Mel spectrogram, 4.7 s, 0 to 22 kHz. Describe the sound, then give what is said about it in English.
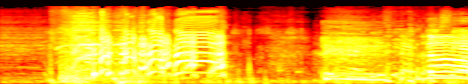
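Someone mimics a revving Ford 98 car engine with their voice in two loud bursts, the pitch climbing and dropping in a growling, strained tone with a short pause between. “…'s making the car noise”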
